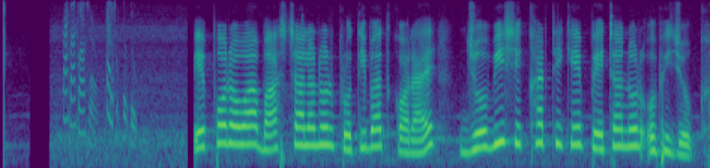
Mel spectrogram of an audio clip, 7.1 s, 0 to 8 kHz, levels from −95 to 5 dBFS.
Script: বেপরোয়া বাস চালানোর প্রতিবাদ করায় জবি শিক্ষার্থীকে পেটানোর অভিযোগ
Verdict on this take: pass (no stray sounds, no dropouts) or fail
fail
